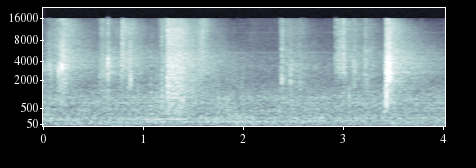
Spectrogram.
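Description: Quiet rustling and sliding as a car's rear-door trim panel (door card) is picked up and handled, with a short, sharp swish about three and a half seconds in.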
